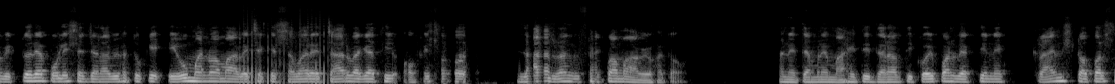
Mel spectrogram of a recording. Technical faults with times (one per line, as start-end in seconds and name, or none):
2.36-3.33 buffer tearing
3.89-6.09 repeated packet loss (robotic sound)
